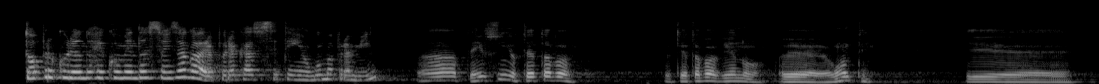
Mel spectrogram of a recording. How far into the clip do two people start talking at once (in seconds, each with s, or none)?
none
